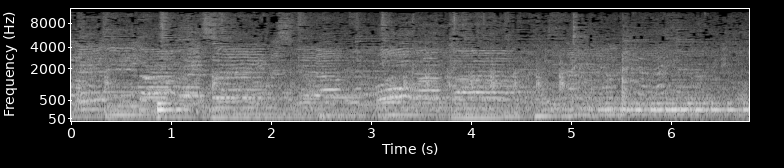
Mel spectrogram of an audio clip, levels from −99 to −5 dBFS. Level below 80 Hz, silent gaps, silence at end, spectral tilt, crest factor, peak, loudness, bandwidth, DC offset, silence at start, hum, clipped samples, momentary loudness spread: -44 dBFS; none; 0 s; -5.5 dB/octave; 20 dB; -6 dBFS; -27 LUFS; 11.5 kHz; under 0.1%; 0 s; none; under 0.1%; 7 LU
